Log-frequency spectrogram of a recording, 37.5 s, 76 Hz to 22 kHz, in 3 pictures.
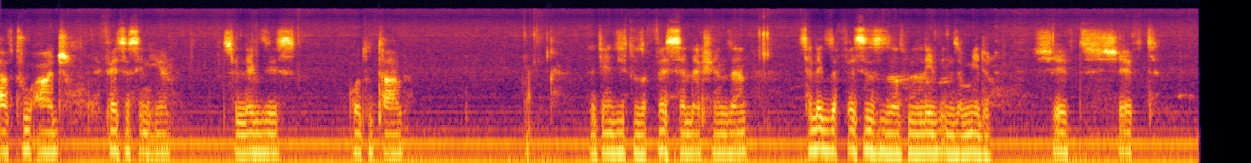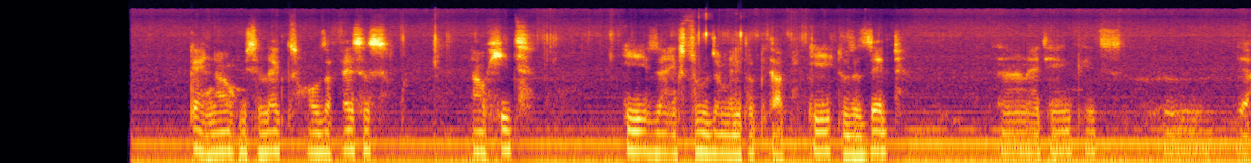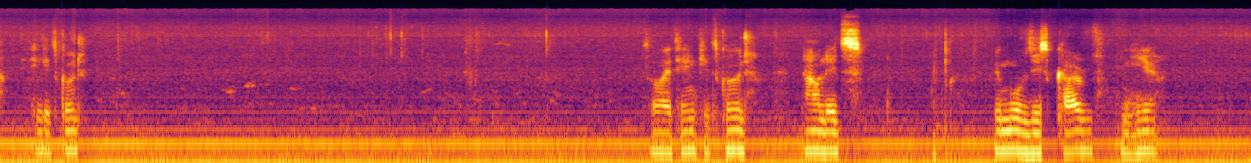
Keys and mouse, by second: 1.1 click, 2.6 Tab, 4.3 click, 6.1 click, 8.4 click, 9.9 shift+click, 10.7 shift+click, 11.8 click, 12.3 shift+click, 12.6 shift+click, 12.8 shift+click, 12.9 shift+click, 13.2 click, 13.5 shift+click, 13.6 shift+click, 13.8 shift+click, 14.7 click, 16.4-16.8 KP_Subtract, 18.4 click, 20.2 e, 25.2 KP_Add, 26.2 click, 26.9 click, 29.3 Tab, 29.9 KP_Subtract, 31.0 click, 36.6 click.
